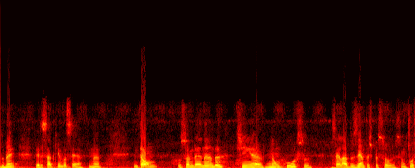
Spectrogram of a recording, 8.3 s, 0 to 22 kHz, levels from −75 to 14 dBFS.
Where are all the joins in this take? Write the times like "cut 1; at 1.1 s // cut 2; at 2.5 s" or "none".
none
